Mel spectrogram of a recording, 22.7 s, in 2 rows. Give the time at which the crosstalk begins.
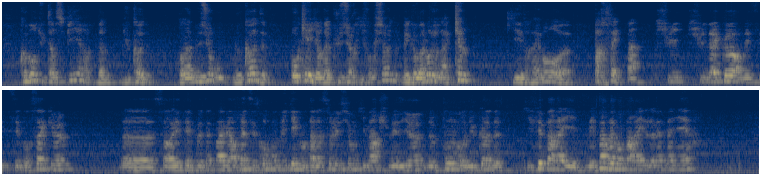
none

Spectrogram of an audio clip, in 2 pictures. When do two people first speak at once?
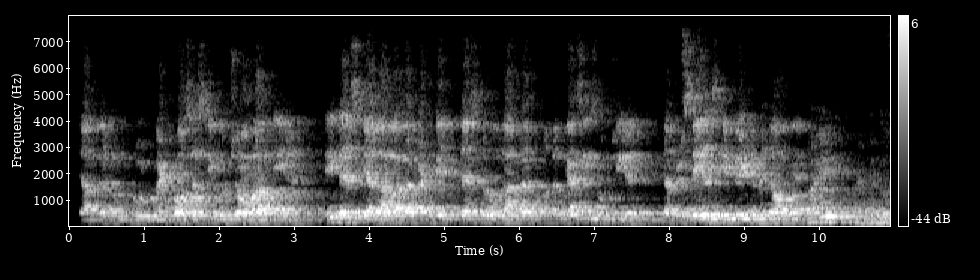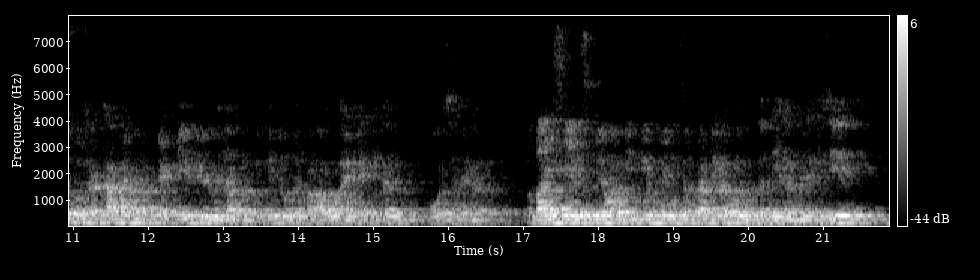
none

